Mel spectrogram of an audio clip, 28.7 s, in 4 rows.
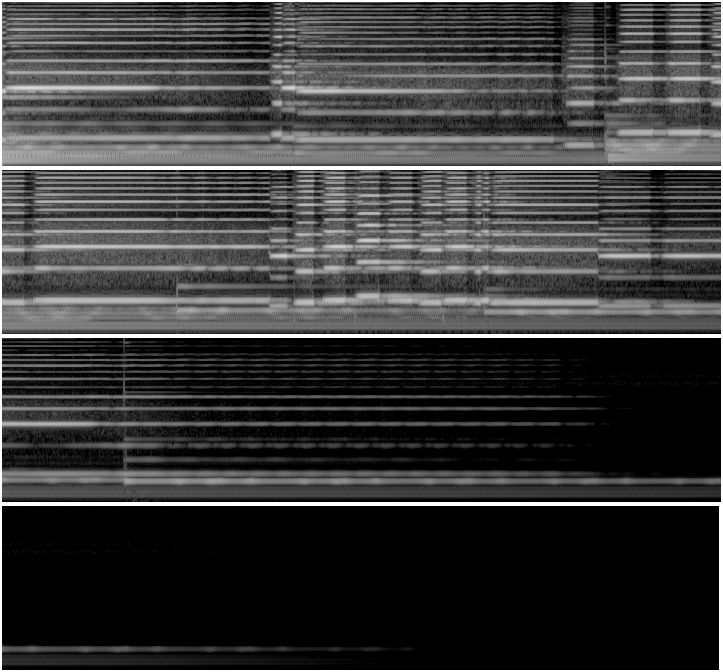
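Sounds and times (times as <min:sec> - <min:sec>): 
harmonica: 0:00.0 - 0:20.7.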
